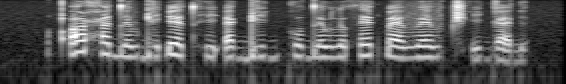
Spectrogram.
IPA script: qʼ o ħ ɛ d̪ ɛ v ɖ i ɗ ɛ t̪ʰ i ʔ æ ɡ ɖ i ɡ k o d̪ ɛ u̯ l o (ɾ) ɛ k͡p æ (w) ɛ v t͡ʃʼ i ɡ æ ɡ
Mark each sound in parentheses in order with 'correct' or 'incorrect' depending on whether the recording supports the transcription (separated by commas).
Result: incorrect, incorrect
